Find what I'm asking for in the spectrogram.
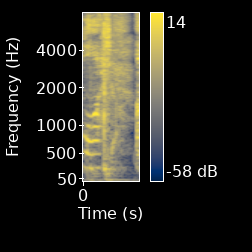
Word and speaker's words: Schleicher: Like it's just Schleicher. Like it's spelt more difficult than it actually is, but people butcher it.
